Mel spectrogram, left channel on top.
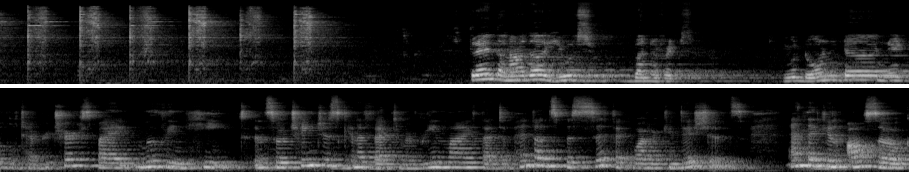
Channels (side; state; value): both; different; correlation 0.00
